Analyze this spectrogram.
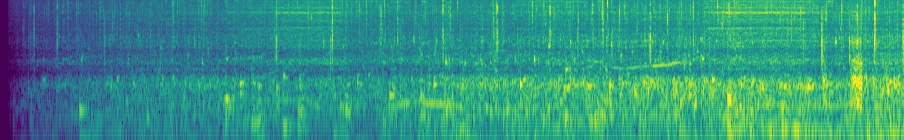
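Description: Bubbles gurgle and rumble close by underwater, growing louder.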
